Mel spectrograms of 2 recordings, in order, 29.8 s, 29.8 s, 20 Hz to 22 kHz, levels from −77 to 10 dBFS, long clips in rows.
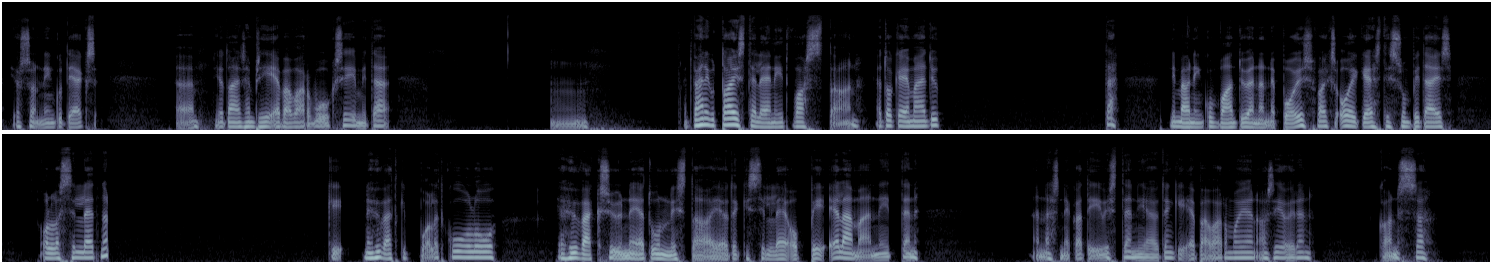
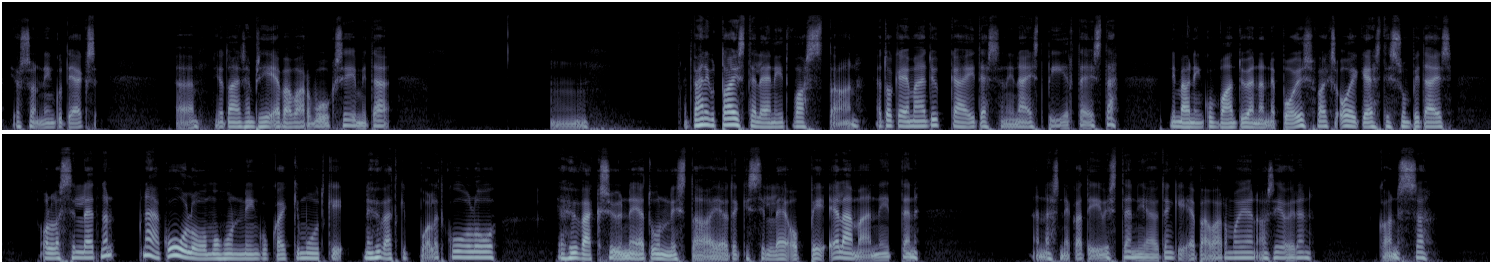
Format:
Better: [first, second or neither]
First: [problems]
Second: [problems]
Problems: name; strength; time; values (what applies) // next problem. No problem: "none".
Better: second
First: audio cutting out; at 9.5 s for 1.5 s and at 16 s for 2 s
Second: none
